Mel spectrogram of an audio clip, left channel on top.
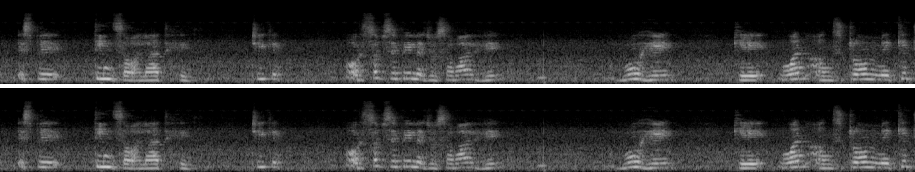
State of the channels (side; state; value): both; identical; correlation 1.00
